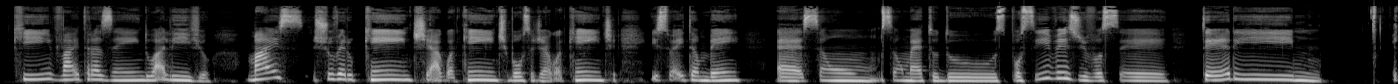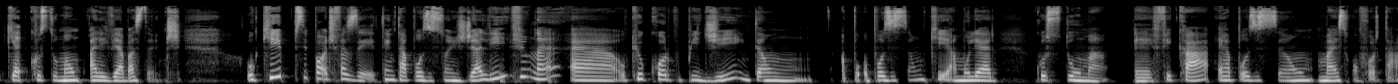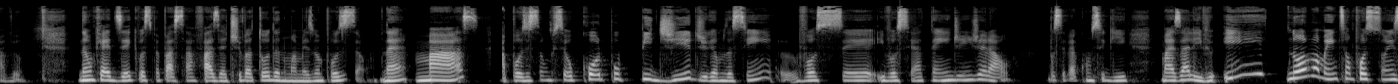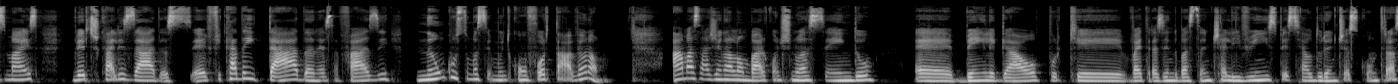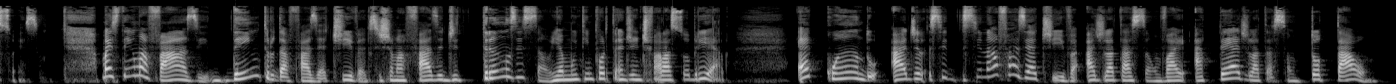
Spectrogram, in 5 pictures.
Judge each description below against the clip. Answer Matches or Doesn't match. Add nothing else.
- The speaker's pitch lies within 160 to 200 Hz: Matches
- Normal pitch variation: Matches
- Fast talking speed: Doesn't match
